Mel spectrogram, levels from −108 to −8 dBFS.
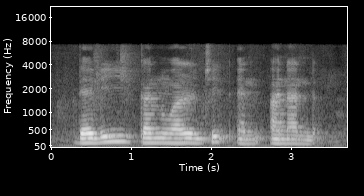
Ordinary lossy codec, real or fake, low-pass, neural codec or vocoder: AAC, 48 kbps; real; 7.2 kHz; none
